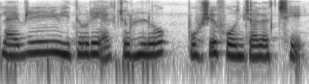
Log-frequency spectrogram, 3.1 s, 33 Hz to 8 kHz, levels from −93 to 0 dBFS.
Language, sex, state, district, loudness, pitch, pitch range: Bengali, female, West Bengal, Alipurduar, -15 LUFS, 225 Hz, 210-245 Hz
